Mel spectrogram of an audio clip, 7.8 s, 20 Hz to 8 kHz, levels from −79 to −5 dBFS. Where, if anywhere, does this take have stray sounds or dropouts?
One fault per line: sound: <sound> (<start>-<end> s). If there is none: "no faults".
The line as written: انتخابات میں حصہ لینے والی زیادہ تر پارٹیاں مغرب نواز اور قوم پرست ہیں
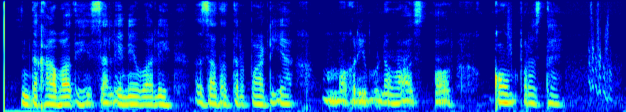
sound: chirp (7.3-7.7 s)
